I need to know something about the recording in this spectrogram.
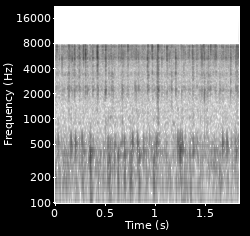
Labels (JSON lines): {"label": "biophony, chatter", "recorder": "HydroMoth"}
